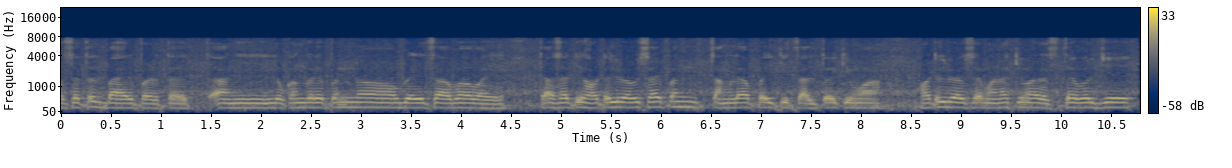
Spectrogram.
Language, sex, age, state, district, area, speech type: Marathi, male, 60+, Maharashtra, Yavatmal, urban, spontaneous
